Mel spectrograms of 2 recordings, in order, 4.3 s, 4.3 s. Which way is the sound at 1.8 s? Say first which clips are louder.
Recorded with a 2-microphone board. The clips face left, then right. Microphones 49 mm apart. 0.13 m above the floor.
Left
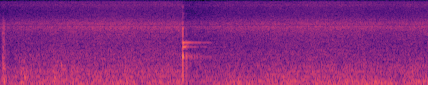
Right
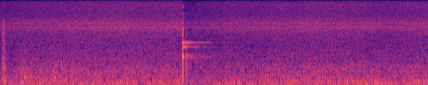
Even; centre (ahead or behind).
